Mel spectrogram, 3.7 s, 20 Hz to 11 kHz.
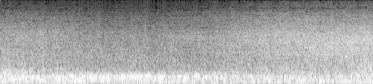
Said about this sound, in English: And there goes Electron for our 15th launch from Rocket Lab Launch Complex 1 in New Zealand.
